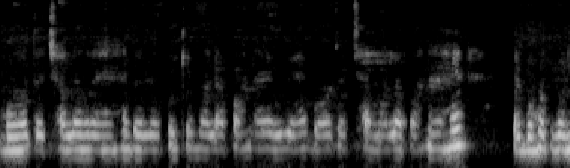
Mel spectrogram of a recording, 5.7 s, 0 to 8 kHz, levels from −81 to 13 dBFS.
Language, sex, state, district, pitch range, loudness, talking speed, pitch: Hindi, female, Bihar, Araria, 230-265 Hz, -20 LUFS, 220 wpm, 235 Hz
